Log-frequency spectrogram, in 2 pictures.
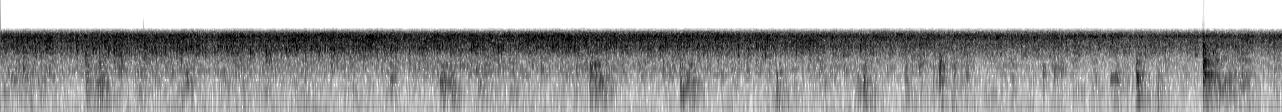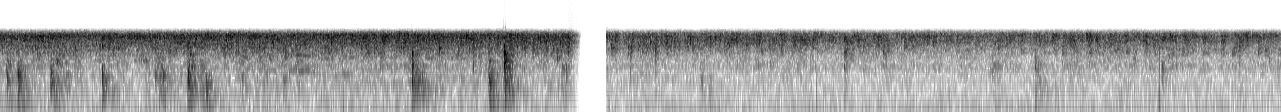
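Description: Chicken pieces frying in hot oil in a wok, a steady sizzle with a spatula knocking against the pan now and then as they are turned. After a brief break about two-thirds through, the sizzle carries on at a lower level.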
